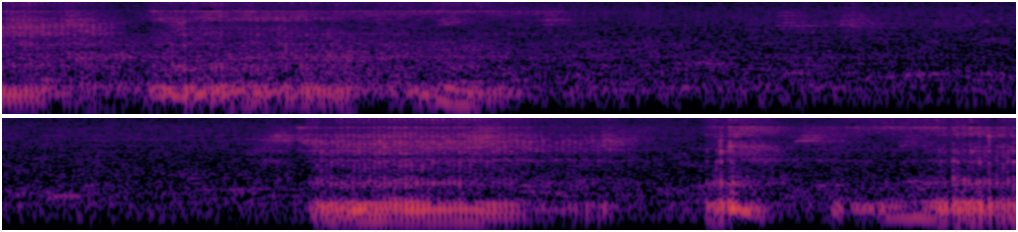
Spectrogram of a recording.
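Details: Low fluttering snores with long quiet pauses between them, over faint room noise; snoring.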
